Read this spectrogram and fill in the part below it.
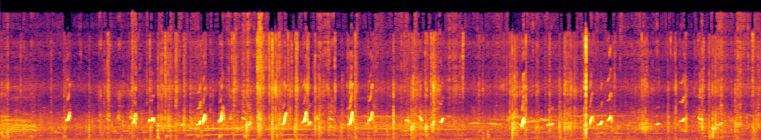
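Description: Chickens clucking in a poultry breeding pen, a busy scatter of short clucks and squawks from several birds nearby, continuous over the ambient hum with no talking.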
